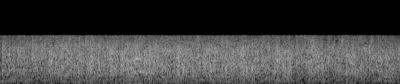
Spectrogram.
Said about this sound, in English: like your chairman said, hold your applause till I'm finished here.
